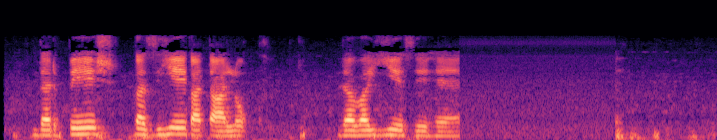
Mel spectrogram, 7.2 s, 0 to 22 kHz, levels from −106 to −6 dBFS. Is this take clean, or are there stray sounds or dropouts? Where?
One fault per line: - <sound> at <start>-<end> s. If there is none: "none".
none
